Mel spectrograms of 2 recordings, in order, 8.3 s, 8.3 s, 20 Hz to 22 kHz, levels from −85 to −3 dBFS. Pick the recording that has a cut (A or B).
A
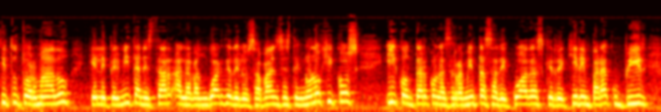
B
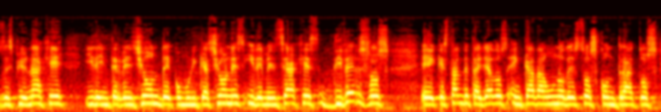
B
